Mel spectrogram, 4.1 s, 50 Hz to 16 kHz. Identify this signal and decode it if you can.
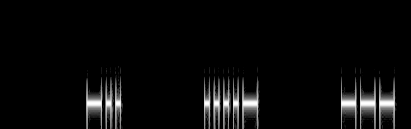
Morse code, heard as a keyed tone, about 25 wpm, spaced as for 9 wpm, 700 Hz. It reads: D4O
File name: Lesson 15e - Number 5 - Three Characters 25wpm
